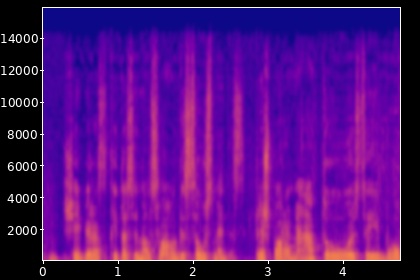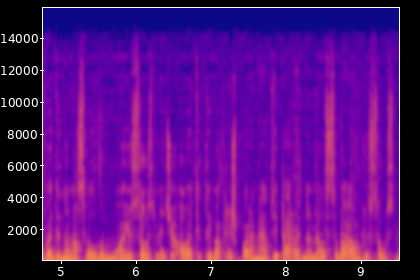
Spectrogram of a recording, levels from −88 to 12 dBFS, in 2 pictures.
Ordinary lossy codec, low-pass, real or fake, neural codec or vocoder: AAC, 64 kbps; 14.4 kHz; fake; vocoder, 44.1 kHz, 128 mel bands, Pupu-Vocoder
